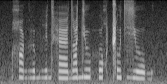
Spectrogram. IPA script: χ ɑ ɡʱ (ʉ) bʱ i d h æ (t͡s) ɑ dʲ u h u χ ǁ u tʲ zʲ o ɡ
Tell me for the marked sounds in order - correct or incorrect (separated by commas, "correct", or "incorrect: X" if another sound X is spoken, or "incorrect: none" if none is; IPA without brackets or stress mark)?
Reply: incorrect: ø, incorrect: d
